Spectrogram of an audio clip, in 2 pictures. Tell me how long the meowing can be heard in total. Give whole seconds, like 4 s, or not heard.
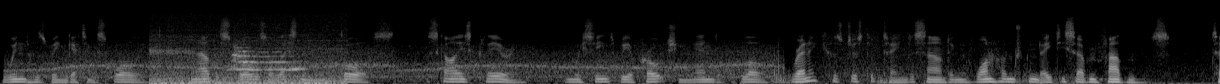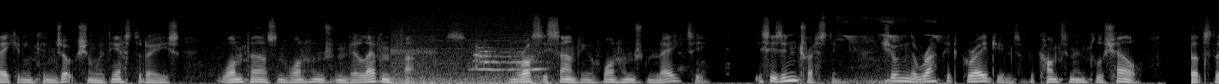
4 s.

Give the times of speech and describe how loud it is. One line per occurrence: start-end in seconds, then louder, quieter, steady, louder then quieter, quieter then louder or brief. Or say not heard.
0.0-24.3 louder.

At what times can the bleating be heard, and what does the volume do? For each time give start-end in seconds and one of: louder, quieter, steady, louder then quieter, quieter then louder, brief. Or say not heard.
not heard.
